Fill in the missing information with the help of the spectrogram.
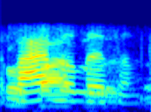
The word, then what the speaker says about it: Afrovivalism: For more than 10 years, their work has metabolized the vernaculars with Black, BL, Diaspora, futurity, and Afro how do you pronounce it? Afrovivalism? Yeah, Afrovivalism.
